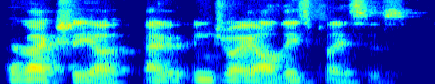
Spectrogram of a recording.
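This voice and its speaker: A retired immigration lawyer, a man with a very low voice, is a guest in a relaxed conversational interview. He thinks aloud and reflects, circling back, restarting sentences, and filling pauses with "um" before he lands his point.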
